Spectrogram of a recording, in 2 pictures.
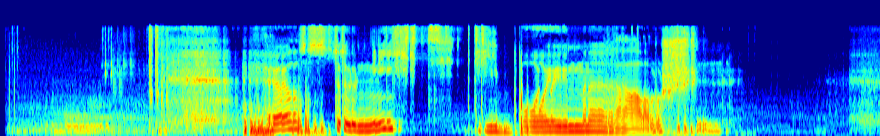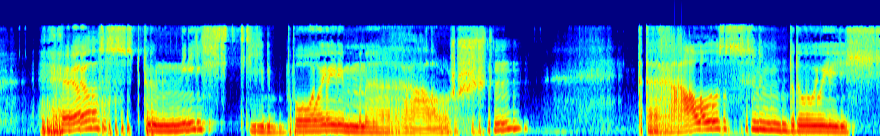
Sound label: SLOW; Lockung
